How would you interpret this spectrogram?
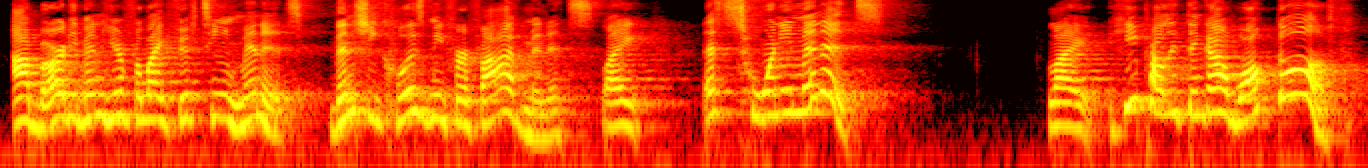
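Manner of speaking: fretting about dad waiting, pitch up; retold panic. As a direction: voice climbing in mock panic. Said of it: "I'm like".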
